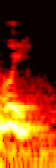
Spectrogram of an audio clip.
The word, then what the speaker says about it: GUI: GUI को गुई, क्या बोलते हैं? गुई। इसे हम प्रोनाउंस करते हैं, ग्राफिकल यूज़र इंटरफेस की शॉर्ट फॉर्म होती है GUI, उसे हम प्रोनाउंस करते हैं गुई।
